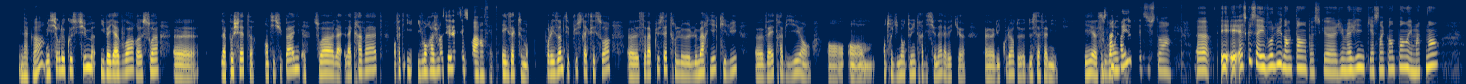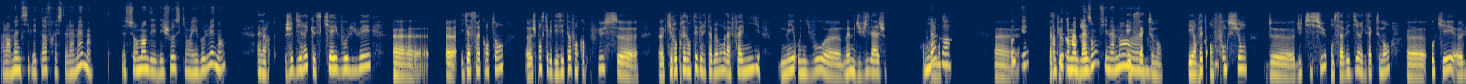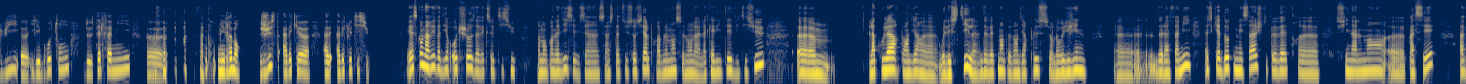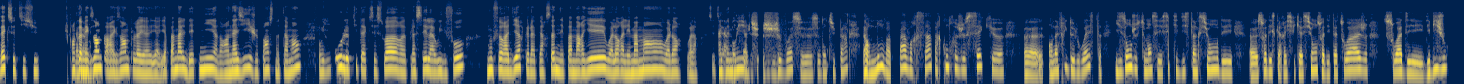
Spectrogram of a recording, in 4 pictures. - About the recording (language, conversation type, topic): French, podcast, Peux-tu me parler d’une tenue qui reflète vraiment ta culture ?
- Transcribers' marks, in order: alarm; other background noise; tapping; chuckle; laughing while speaking: "C'est incroyable"; stressed: "styles"; stressed: "bijoux"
